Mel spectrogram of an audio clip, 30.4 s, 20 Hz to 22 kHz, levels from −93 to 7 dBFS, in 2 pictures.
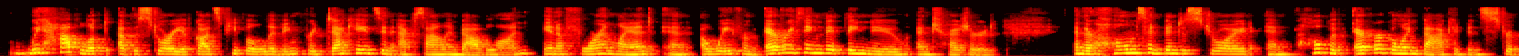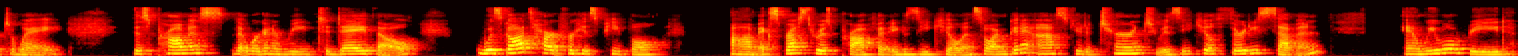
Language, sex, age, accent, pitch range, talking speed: English, female, 40-59, American, 175-225 Hz, 160 wpm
